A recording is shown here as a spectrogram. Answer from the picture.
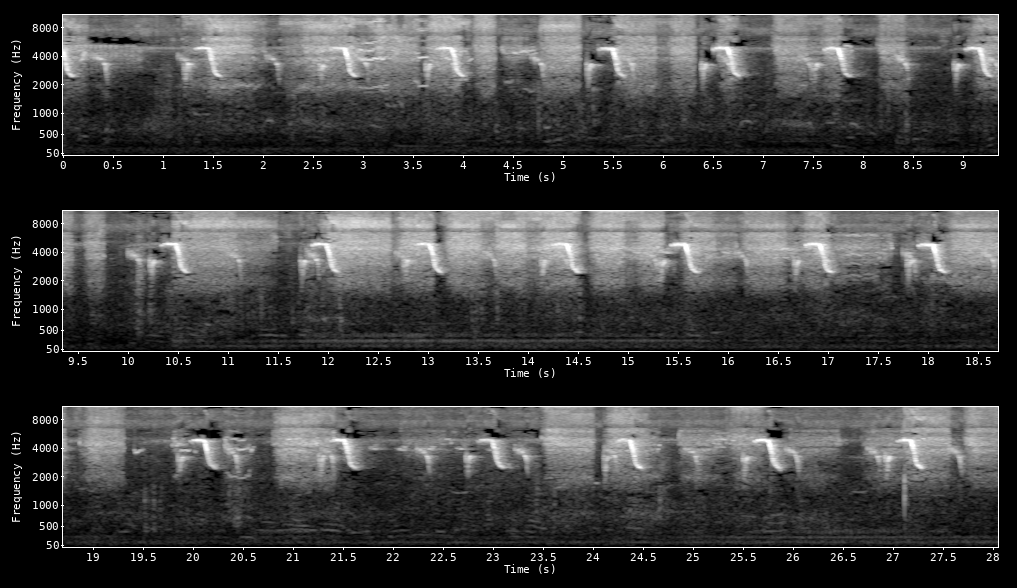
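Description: A small songbird repeating a short, high, clear call that drops in pitch, at an even pace of a little more than one call a second.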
